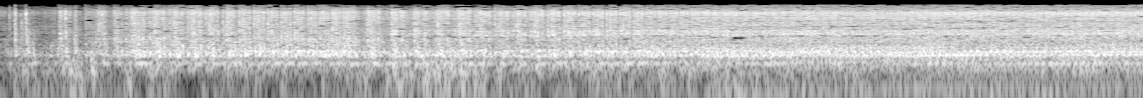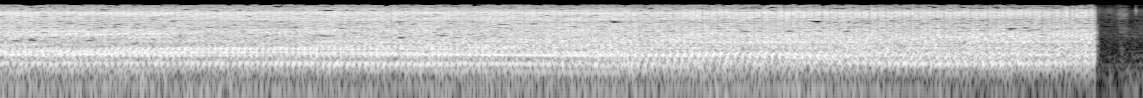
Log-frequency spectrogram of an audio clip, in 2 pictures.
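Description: A plastic strip cut from a bottle, set inside a capped plastic-bottle 'silencer' on a bicycle, clattering against the spokes of the spinning rear wheel as the pedals are turned. It makes a loud, continuous motorbike-like buzz that rises in pitch as the wheel speeds up, eases off, and then cuts off suddenly near the end.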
